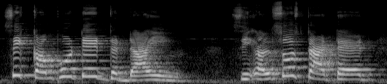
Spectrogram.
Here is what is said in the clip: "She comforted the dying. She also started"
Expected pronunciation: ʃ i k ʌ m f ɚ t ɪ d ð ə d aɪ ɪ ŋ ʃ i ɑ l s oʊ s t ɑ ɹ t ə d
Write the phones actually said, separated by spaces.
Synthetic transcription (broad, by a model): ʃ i k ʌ m p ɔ t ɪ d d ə d aɪ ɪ ŋ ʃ i ɑ l s oʊ s t ɑ ɹ t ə d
